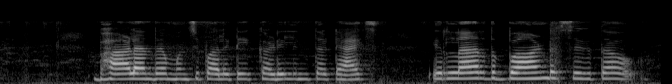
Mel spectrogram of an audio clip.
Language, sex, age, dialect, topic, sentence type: Kannada, female, 18-24, Northeastern, banking, statement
